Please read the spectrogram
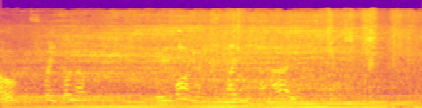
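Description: Low rumble of a passing motor vehicle, swelling about a second in and fading near the end, under faint voices.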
